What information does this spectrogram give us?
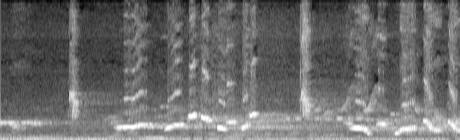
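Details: White-rumped shama, real recording used to provoke singing: a quiet start, then a stream of clear whistled notes, slurred upward and downward, with sharp clicks between them.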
